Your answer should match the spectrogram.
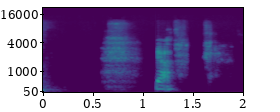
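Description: A woman's soft, breathy exhale, like a sigh through a smile, followed about a second in by a short spoken "yeah".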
